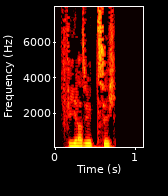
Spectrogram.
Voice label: "viersitzig", German; adjectives

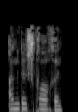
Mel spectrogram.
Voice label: "angesprochen", German; adjectives

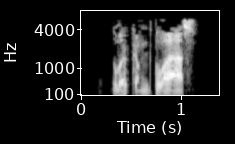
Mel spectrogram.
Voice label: "looking glass", English; nouns

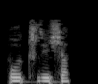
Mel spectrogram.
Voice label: "rutschsicher", German; adjectives

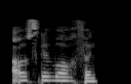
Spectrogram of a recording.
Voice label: "ausgeworfen", German; adjectives

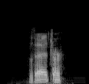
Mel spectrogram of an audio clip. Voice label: "vetter", English

